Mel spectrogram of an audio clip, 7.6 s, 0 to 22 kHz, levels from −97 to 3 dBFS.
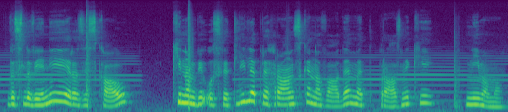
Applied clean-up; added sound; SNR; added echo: none; Thump, thud + Wind instrument, woodwind instrument; 20 dB; none.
